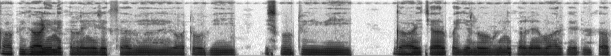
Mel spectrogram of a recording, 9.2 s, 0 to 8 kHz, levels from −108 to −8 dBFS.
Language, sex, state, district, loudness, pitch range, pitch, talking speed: Hindi, male, Uttar Pradesh, Hamirpur, -19 LUFS, 105-110 Hz, 105 Hz, 150 wpm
